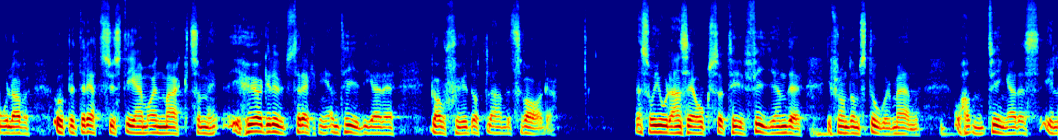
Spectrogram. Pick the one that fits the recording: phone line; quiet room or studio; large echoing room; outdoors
large echoing room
